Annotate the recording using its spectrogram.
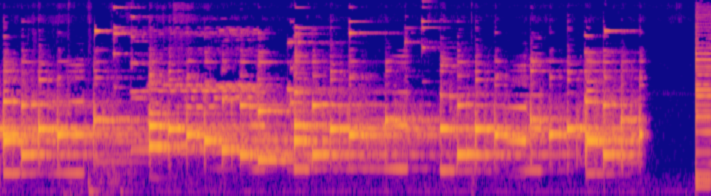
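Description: Samsung Galaxy phone ringing for an incoming WhatsApp voice call: a repeating melodic ringtone of short bell-like notes, which cuts off shortly before the end.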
